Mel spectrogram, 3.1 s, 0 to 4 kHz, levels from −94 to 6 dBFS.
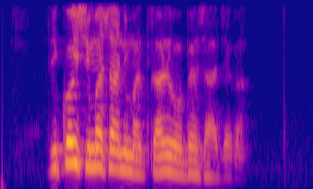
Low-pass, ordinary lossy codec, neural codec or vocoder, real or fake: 3.6 kHz; none; none; real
